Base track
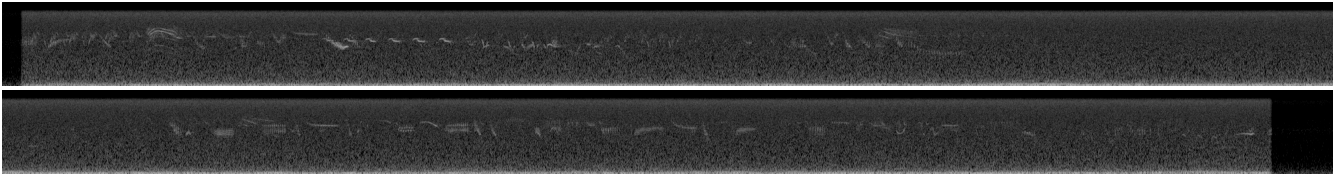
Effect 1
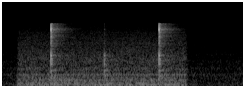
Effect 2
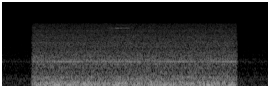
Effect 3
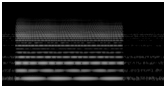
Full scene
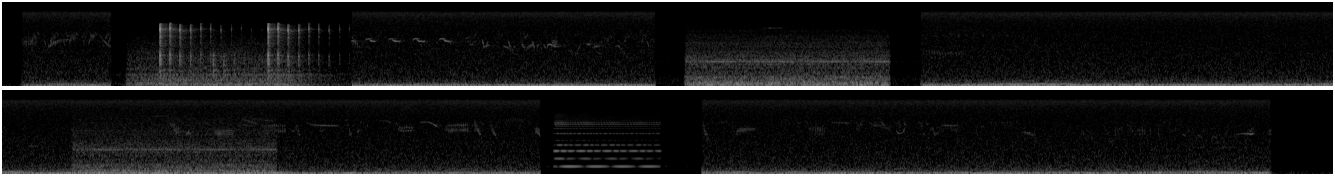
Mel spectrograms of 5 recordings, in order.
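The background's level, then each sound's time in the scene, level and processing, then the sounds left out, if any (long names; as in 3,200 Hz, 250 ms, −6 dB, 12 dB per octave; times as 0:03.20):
base track −14 dB
0:01.09: overwrite with 1 −6.5 dB + feedback echo with a swinging delay time 102 ms, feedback 67%, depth 117 cents, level −4.5 dB
0:06.53: overwrite with 2 −10 dB
0:13.71: mix in 2 −13 dB
0:18.69: overwrite with 3 −17 dB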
